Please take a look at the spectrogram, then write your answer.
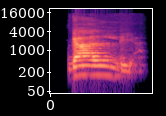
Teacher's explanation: a esta i inmediatamente le sigue una a, por tanto, automáticamente breve. Entonces no es galía, no, sino galía.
